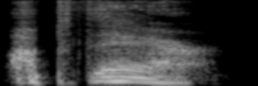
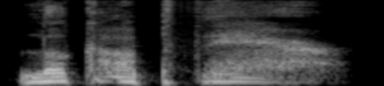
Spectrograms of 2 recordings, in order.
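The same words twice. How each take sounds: First: Said in the usual way. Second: Breathy whisper. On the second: Acted. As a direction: whisper it like a secret. Janitor repeats, whispered.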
